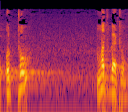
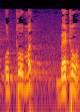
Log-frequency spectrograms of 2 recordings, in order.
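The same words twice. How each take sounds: First: "اٹھو" alone, rising, long pause, then "مت بیٹھو" falling; pause after اٹھو. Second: "اٹھو مت" joined and drawn out, pause, then "بیٹھو"; pause after مت. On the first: Preacher shows listeners an order to stand, pausing after اٹھو. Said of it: "یا میں نے اٹھو مت بیٹھو". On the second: Preacher shows listeners the changed meaning, pausing after مت. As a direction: attach مت to اٹھو, break before بیٹھو. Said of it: "یہ تو میں نے نہیں کہا". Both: Shown as a demonstration.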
